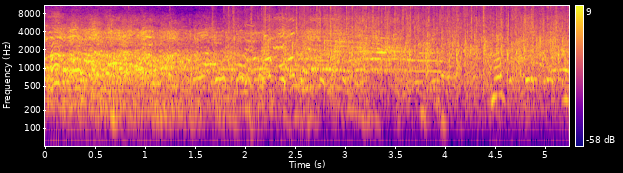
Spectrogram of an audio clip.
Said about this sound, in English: I can see married men in the audience clapping that.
